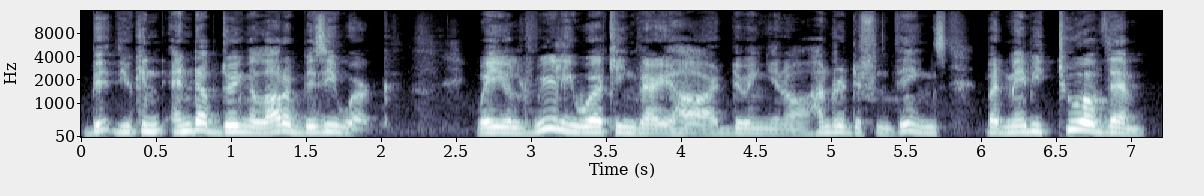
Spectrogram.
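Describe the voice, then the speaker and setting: A man's voice: fairly high pitch, fairly quick, darkish tone, slightly rough. A man hosting an interview podcast, reflecting on what he hears and summarizing it in a conversational, explanatory way. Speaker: podcast host.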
